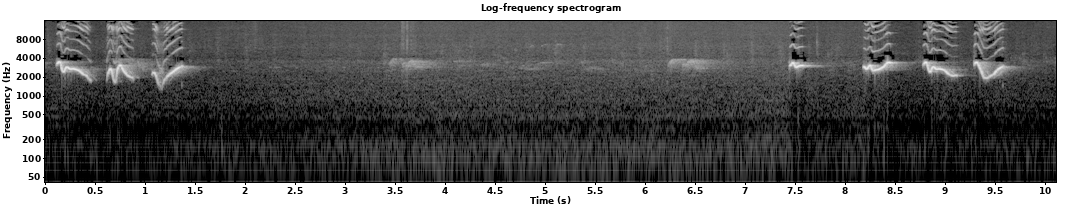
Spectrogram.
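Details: Lure song of chim ngũ sắc (Gouldian finch) for bird trapping. A rapid trio of loud falling whistles, a long quiet stretch with faint soft notes, then four more bright swooping whistles in quick succession.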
